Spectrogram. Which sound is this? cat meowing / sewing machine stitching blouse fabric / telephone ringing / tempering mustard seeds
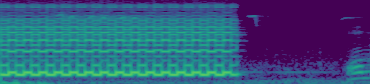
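telephone ringing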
